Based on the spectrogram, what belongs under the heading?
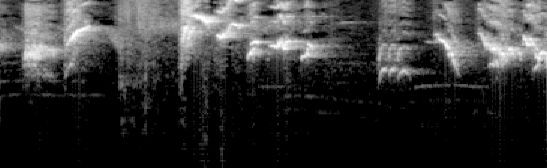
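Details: Greater green leafbird song, a varied run of scratchy, warbled phrases with quick rising and falling squeaky notes, broken by short gaps.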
